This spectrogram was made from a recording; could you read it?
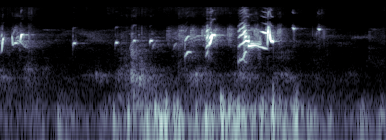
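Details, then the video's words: Calling female European goldfinch inviting a male to mate; a few high chirps, then a dense twittering burst of rising and falling notes, over faint low background rumble. "أنثى الحسون جاهزة, تبحث عن الذكر للتزاوج"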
